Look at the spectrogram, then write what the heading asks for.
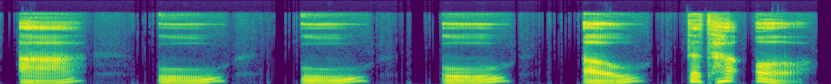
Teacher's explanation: पश्च स्वर जीभ का पिछला भाग सामान्य स्थिति से उठता है।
